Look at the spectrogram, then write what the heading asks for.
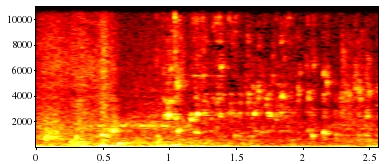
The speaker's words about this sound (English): Listen to that. Sucker pour.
